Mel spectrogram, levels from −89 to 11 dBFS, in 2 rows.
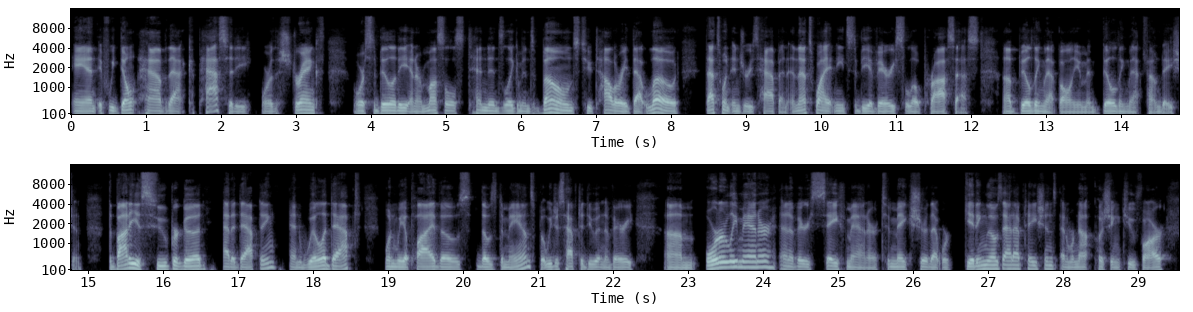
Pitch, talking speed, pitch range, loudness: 100 Hz, 190 wpm, 90-110 Hz, -22 LUFS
